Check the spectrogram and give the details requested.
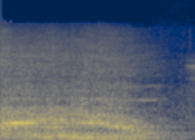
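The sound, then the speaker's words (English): A loud, angry bear roar sound effect, the 'angry Rainbow Lounge Bear' played to signal that a speaker's time on stage is up: one sustained, rough growling bellow that stays powerful for about a second before trailing off and fading out. No talking over it. “That means wrap it up then, or else you're going to bring out the angry Rainbow Lounge Bear.”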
